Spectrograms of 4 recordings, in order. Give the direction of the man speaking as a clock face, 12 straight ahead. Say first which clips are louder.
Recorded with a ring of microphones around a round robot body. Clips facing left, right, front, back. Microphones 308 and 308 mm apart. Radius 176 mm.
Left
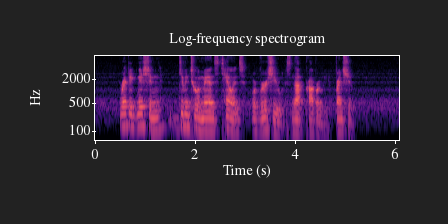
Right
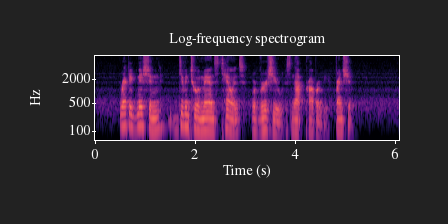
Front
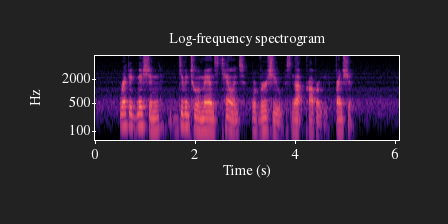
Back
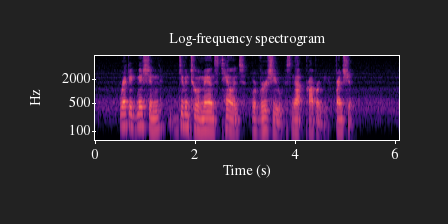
Right 4 dB, front 1 dB; 2 o'clock.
